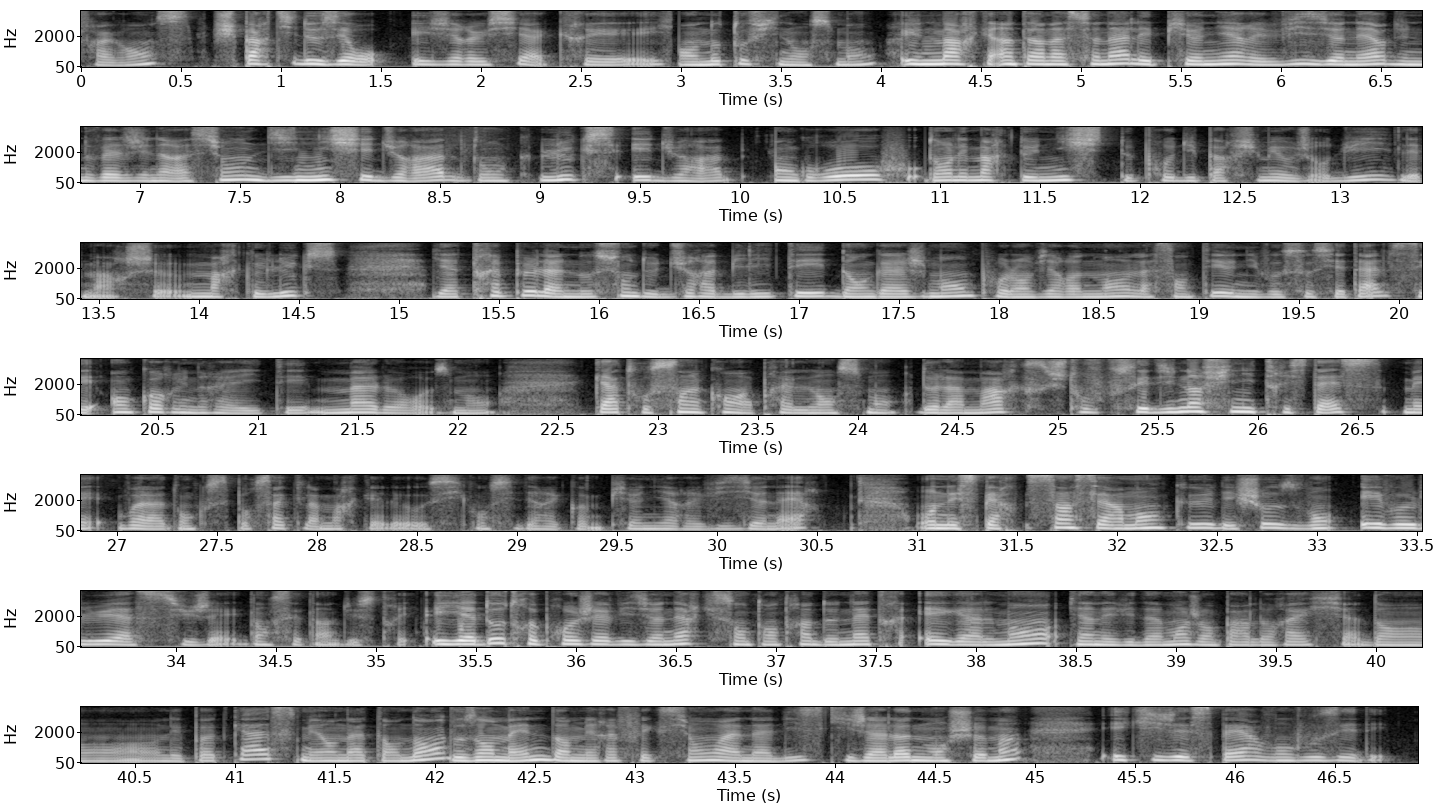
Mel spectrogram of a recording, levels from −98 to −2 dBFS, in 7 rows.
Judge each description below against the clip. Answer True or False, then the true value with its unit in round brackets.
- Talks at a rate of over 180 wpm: True (200 wpm)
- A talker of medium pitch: True (170 Hz)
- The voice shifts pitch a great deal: False (3.3 semitones)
